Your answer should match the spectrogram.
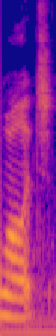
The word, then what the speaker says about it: Wallach: Looked Up by Tommy Wallach. Is it Wallach or Wallach? I'm pretty sure it's Wallach, but I pronounced it Wallach when I first got this book, so whoops.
